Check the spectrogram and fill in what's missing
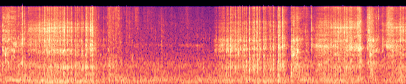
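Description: A knife scrapes and cuts crisp shavings from the dry surface of an old, solid cream-yellow bar soap held in the hand. Bright, dry rasping and crunching strokes fill the first two seconds, fade to a near-quiet lull, then return in a steady run of scraping until the end.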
